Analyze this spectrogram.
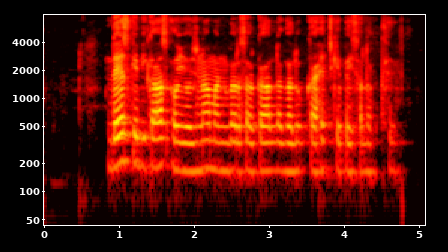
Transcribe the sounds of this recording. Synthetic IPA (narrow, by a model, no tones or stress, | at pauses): d̪eːskeʋɪkaːsɔːjoːd͡ʒnamənbəɾsəɾkaːɾlɐɡəlokaɦɪt͡ʃkepəɪsalɐɡ̚t̪ʰeː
